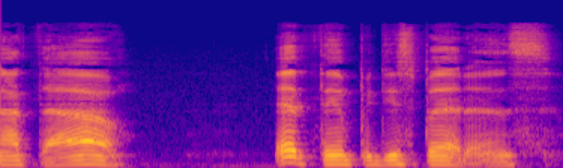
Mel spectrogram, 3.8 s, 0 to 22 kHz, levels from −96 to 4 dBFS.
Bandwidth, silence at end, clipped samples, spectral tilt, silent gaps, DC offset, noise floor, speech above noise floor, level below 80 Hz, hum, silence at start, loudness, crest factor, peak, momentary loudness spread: 12.5 kHz; 0.1 s; under 0.1%; -4.5 dB/octave; none; under 0.1%; -63 dBFS; 44 dB; -50 dBFS; none; 0 s; -19 LUFS; 20 dB; 0 dBFS; 11 LU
